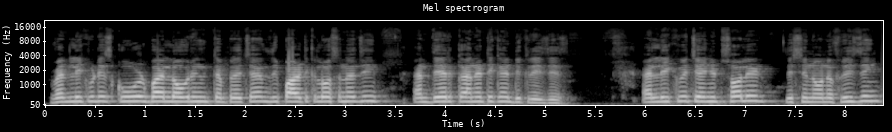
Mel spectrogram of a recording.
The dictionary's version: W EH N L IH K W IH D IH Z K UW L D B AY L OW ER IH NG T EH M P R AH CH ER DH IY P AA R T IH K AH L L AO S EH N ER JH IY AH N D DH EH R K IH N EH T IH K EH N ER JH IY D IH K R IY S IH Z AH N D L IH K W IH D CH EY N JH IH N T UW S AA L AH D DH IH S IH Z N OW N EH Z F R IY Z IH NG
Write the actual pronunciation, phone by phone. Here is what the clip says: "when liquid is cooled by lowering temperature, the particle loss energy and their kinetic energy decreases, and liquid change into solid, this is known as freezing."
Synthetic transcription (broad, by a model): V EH N L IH K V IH D IH Z K UW L D B AY L OW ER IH NG T EH M P R AH CH ER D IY P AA R T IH K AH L L AO S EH N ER JH IY AH N D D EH R K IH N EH T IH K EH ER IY D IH K R IY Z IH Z AH N D L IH K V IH D CH EY N JH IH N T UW S AA L AH D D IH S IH N OW N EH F R IY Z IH NG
